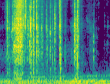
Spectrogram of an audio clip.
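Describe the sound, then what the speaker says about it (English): A few crisp crunches as teeth bite into a crunchy taquito, close to the mic and fairly quiet, with crackling bursts spread across a second and a half. "Let me take a bite of my taquito because I'm very, very hungry."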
